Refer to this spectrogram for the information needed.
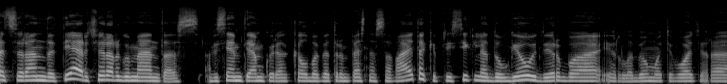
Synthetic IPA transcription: ɐt̪ʲsʲɪɾɐnd̪ɐt̪ʲiɛɪɾt͡ʃʲɛɪɾɐrɡʊmʲɛnt̪ɐsʋʲɪsʲiɛmt̪ʲiɛmkʊɾʲiɛkɐlˠbɐaːpʲiɛt̪ɾʊmʲpʲæːsʲnʲɛsɐʋɐˑɪt̪ʲɛkɐɪp̚t̪ɐɪsʲiːklʲɛd̪ɐʊɡʲɛʊd̪ʲɪɾbɐɪ̰rlˠɐbʲɛʊmot̪ʲɪʋuɔt̪ʲḭɾɐ

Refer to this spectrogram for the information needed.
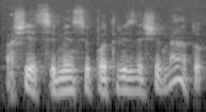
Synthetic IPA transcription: ɐʃjiːɐt̪ʲsʲɪmʲɪnʲsʲʊpoːt̪ʲɾʲɪzʲd̪ʲɛʃʲɪmmʲæːt̪ʊ

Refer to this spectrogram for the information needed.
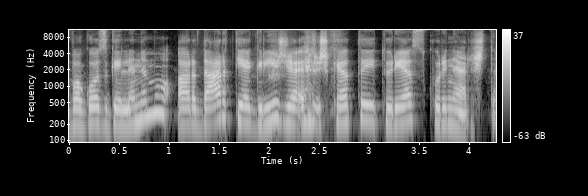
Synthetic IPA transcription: ʋɐɡoːsɡʲɐlʲɪnʲɪmoʔɐɾd̪ɐrt̪ʲiɛɡɾʲiːʒʲɛɛɾʲʃʲkʲɛt̪ɐɪt̪ʊɾʲeːskʊɾnʲɛɾʲʃʲt̪ʲɪ

